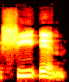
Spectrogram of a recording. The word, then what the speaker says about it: Shein: And when I Googled it from their Twitter account, they said it was like Shein.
